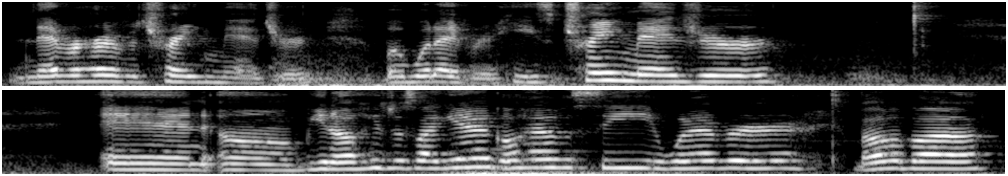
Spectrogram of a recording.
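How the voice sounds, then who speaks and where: A woman's voice: fairly high pitch, level tone, normal speed, a little hiss or hum. A woman in her twenties from Virginia tells a story in a casual, rambling way, full of fillers and asides. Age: 20s. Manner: rambling and chatty, with many fillers. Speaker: vlogger.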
